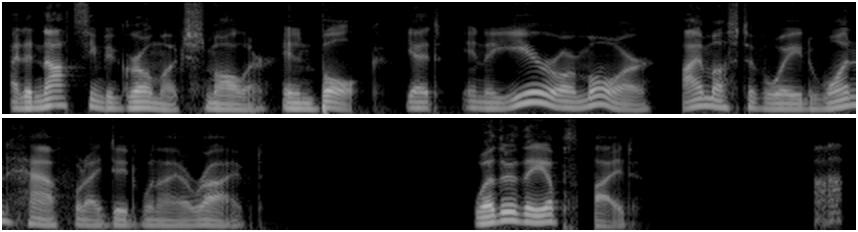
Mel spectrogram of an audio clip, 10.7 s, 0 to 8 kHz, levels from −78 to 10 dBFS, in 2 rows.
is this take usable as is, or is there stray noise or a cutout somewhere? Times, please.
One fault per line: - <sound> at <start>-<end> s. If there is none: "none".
- dropout at 8.9-9.1 s
- laugh at 10.4-10.6 s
